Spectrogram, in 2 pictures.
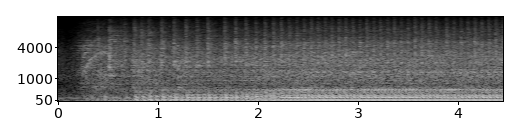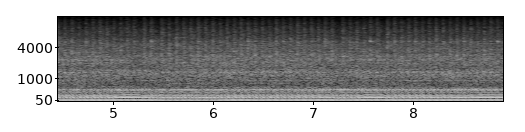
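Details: Generator started during a pre-hurricane check; catches after a brief crank, revs up, then settles into a steady, even drone with no misses: normal running.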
